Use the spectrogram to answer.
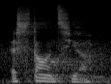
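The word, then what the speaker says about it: estancia: Estansia.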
